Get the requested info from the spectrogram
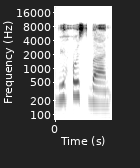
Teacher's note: अब हा जो है उसको हलक से निकालना है, बेहुस नहीं कहना, बेहुस, ठीक है।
